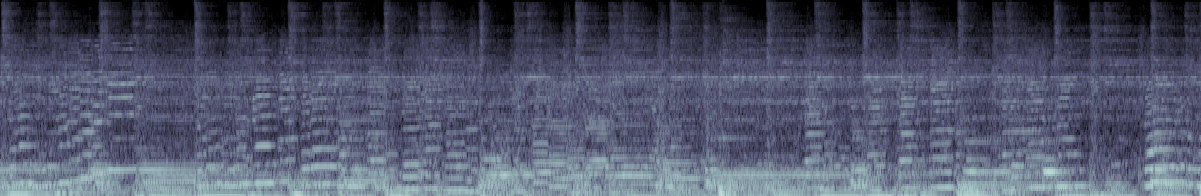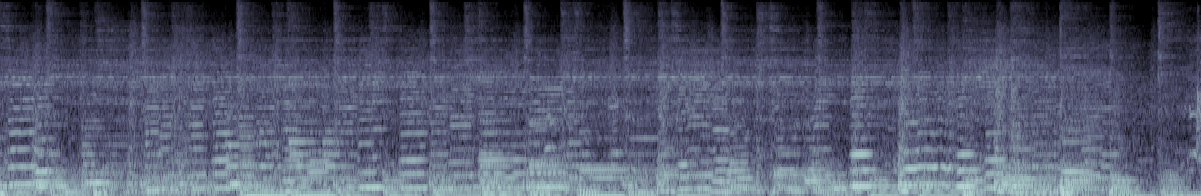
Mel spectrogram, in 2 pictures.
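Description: Tenor saxophone playing a jazz solo over a big band rhythm section, with an upright bass line moving note by note underneath and drums keeping a steady beat.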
